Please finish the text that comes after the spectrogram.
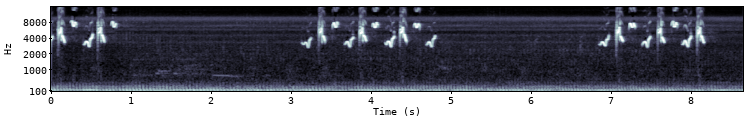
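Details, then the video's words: Energetic cinereous tit song meant to provoke rivals into responding: three phrases of high, ringing two-note whistles repeated rapidly, set against a noticeable low background rumble. "GELATIK BATU GACOR BIKIN LAWAN EMOSI !!! LANGSUNG NYAUT !!"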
